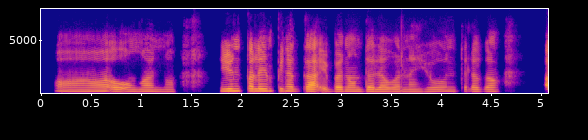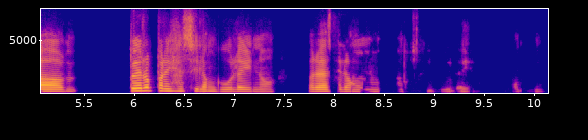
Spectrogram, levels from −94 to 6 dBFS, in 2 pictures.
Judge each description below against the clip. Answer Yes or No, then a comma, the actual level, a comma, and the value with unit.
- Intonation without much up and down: Yes, narrow, 2.1 semitones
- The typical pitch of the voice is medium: Yes, medium, 180 Hz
